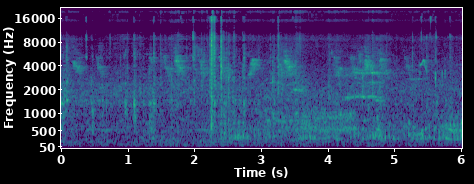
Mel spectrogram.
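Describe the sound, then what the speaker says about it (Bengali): Pigeons in a loft give soft, low cooing under a constant rustling background, with an occasional light flutter or tap, fairly quiet and moderately close. "তারপরে এই যে এখানে কিছু কবুতর আছে।"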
